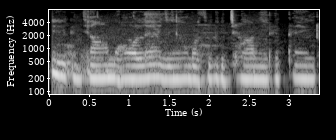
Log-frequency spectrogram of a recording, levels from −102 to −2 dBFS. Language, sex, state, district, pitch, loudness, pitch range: Hindi, female, Bihar, Darbhanga, 200 Hz, -26 LUFS, 200-210 Hz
